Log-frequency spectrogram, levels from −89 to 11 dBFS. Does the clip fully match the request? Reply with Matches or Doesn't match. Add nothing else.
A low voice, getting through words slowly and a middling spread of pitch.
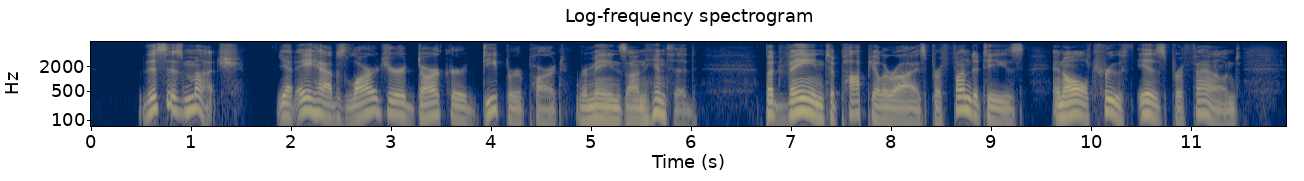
Doesn't match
